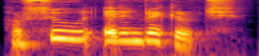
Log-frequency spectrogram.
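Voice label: check answer, Chinese; gcompris-data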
